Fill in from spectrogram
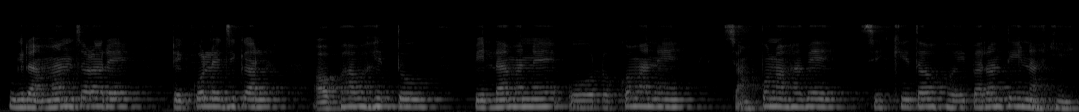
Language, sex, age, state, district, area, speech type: Odia, female, 30-45, Odisha, Dhenkanal, rural, spontaneous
